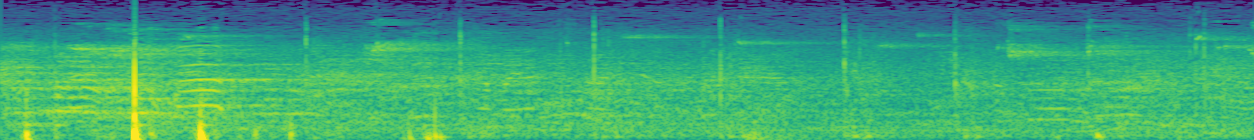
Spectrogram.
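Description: A basketball bouncing on a hardwood gym floor a few times in the first two seconds, the loudest a sharp bounce under a second in, over faint chatter in the gym.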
